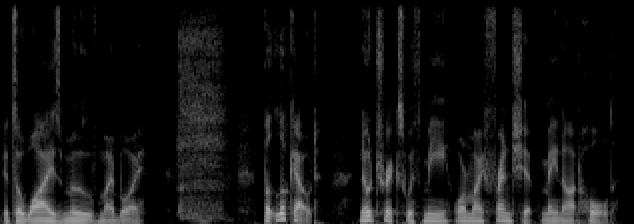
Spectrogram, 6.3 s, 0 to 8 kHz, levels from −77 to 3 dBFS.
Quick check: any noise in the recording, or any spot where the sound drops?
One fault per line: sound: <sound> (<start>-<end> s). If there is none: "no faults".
sound: sniff (1.7-2.4 s)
